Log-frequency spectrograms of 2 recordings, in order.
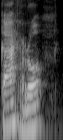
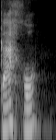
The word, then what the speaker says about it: carro: So instead of carro, it would be something like cajo or cago.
